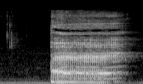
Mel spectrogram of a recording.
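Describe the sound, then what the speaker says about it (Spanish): A single loud, close burp lasts nearly a second after a brief quiet moment, with a rough, throaty tone that fades out at the end. "Para quienes extrañan mis eructos."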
